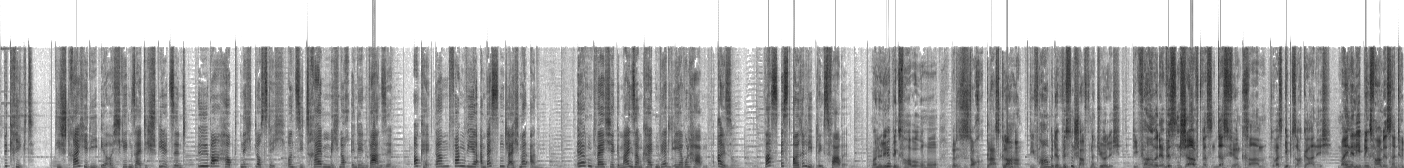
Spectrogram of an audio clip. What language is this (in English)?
German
